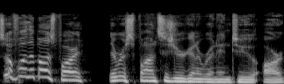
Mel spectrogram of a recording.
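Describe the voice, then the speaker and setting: Talking at a very fast pace, a man swings his pitch very widely, recorded with a dry, close sound and no echo. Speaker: podcast host; voiceover and spokesperson performer. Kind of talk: motivational podcast talk. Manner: casual, conversational.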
